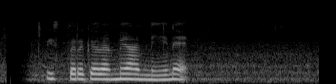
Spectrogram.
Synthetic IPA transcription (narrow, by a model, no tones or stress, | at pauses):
ʋist̪əɾəkəɾanːəanːiːnɛ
